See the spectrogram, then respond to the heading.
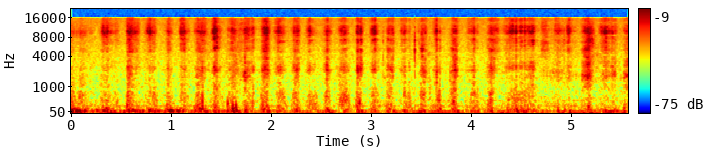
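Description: Long nails scrape across the curved top of a white solid bar of soap held in the palm, shedding soap flakes onto the hand. Rapid, uneven scratchy strokes crackle with bright, dry texture over a steady low rumble, without pause throughout.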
